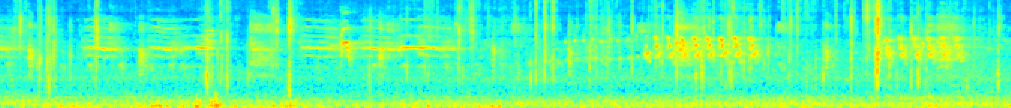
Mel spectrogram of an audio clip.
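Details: Mockingbird running through its repertoire on a morning walk: thin clear whistles and short chips early, later two bursts of fast buzzy trilled notes, with scattered ticks and rustling.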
